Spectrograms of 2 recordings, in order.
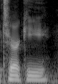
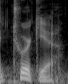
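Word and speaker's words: Türkiye: some pretty remote places or I should say Turkey because I I had to agree to pronounce it by its new rebranded name. Turkey is not Turkey, it's Turkey.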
